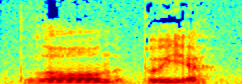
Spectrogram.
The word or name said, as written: Lon Buidhe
